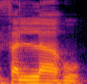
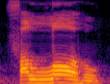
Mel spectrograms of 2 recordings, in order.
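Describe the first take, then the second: First: فالله with a light, fronted "læ"; wrong thin ل. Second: فالله with a dark, full "llaa"; thick, back aa in فالله; correct heavy ل. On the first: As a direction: say فالله as "fallæhu". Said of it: "پس نخونید فالله". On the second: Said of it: "با درشتی تلفظ بکنید". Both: Shown as a demonstration.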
